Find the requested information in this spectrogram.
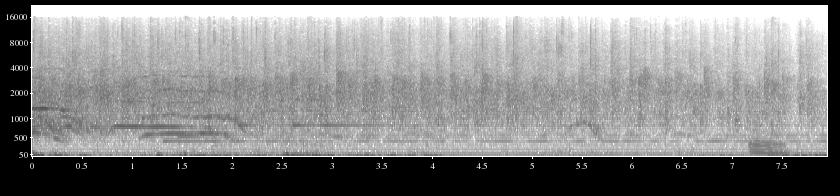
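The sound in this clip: A church audience applauds as a worship leader is welcomed to the stage at a Sunday service, with dense, steady clapping that stays loud and even for the full eight seconds.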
